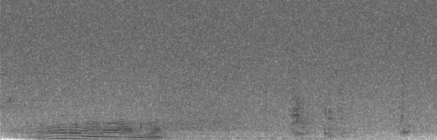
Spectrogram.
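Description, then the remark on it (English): Whale calls recorded underwater by hydrophones in quiet seas off Alaska: a long, wavering harmonic moan for about two seconds over steady hiss, followed by a few faint, short calls. “they got hydrophones into the water. Michelle is now set to record an entire summer of whale sounds in strangely quiet seas”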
